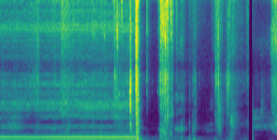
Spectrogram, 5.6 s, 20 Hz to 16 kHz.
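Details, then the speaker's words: 2004 Ford Mustang Mach 1 with Coyote engine swap: key on, flashing theft light and dashes on cluster, steady low electrical buzz with higher overtone for about three seconds then cuts out, from the constant control relay module (CCRM) buzzing. "anyways it's making this buzzing now buzzing noise now that I don't believe we've heard before"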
